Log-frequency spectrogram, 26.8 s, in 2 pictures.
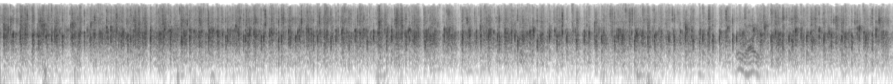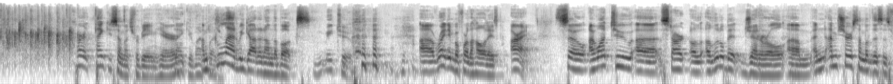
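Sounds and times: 
audience applause: 0:00.0 - 0:14.9
speech: 0:14.6 - 0:26.7
laughter: 0:18.6 - 0:20.0.

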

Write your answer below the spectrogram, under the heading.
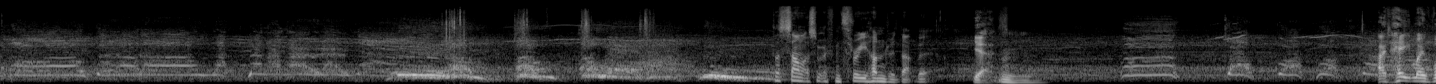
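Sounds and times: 
stadium crowd jeering: 0:00.0 - 0:08.1, 0:09.4 - 0:14.3
shrill whistles: 0:04.4 - 0:07.6, 0:12.0 - 0:13.9
speech: 0:07.8 - 0:10.5, 0:13.8 - 0:14.3.

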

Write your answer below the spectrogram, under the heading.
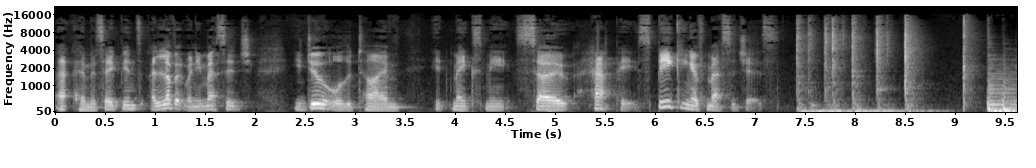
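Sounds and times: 
speech: 0:00.0 - 0:07.3
single hand clap: 0:07.4 - 0:09.5.

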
